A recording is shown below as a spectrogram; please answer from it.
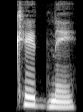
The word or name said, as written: kidney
